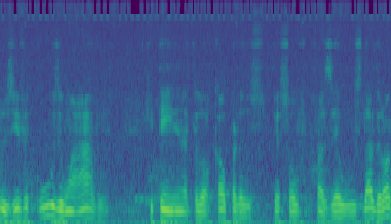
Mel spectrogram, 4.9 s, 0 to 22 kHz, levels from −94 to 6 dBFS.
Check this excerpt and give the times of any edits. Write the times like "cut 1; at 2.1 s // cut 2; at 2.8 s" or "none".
cut 1; at 3.9 s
